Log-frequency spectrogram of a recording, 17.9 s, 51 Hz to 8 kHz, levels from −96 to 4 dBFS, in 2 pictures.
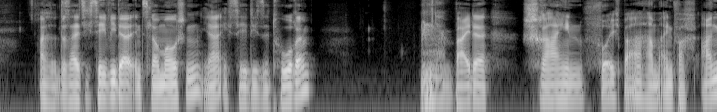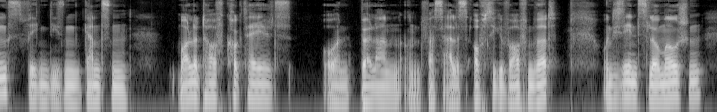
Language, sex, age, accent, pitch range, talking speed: German, male, 30-49, German, 85-95 Hz, 130 wpm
